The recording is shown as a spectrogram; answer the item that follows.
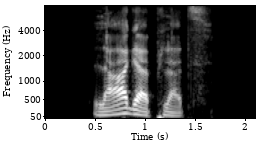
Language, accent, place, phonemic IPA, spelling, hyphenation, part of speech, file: German, Germany, Berlin, /ˈlaːɡɐˌplat͡s/, Lagerplatz, La‧ger‧platz, noun, De-Lagerplatz.ogg
- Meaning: 1. storage place, storage location, storage site, stockyard 2. campsite, encampment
